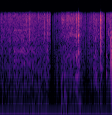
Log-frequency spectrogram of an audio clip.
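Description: A few faint clicks and light handling noise as a rubber loom band is stretched and double-looped onto the plastic pegs of a Rainbow Loom, over steady background hiss.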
